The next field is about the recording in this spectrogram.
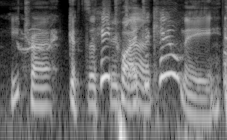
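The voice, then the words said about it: Attempted Australian accent. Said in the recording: “I was trying to do Australian.”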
